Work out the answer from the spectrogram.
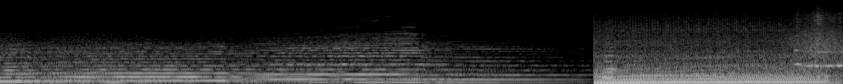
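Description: A car engine drones steadily as the vehicle drives through the night toward a prison. The low harmonic hum slowly fades, then gives way abruptly to a louder burst of rushing noise.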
